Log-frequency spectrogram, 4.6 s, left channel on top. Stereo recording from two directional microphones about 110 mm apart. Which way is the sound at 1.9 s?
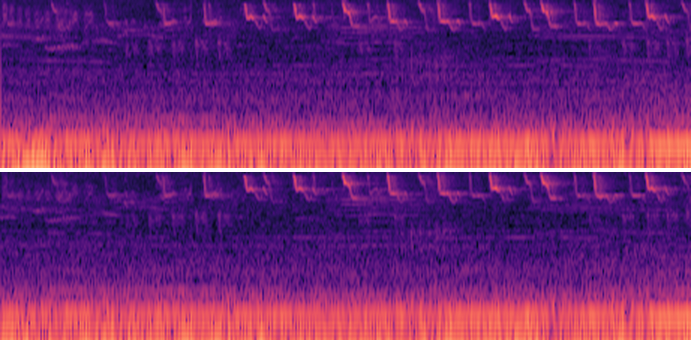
55° right (ahead or behind).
